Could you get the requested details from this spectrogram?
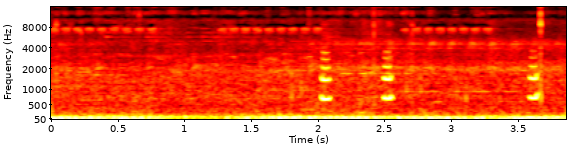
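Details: Indian ringneck parakeet producing natural sounds: three brief, clipped harmonic chirps spaced about half a second to a second apart, over a continuous low hum.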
